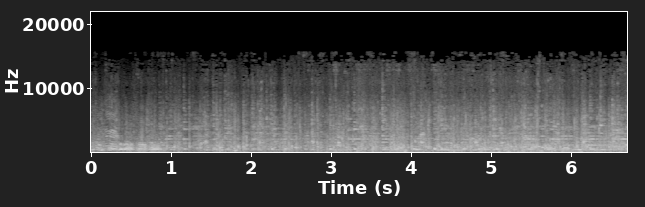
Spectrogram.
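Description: A crowd of men shouts and talks excitedly close by.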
